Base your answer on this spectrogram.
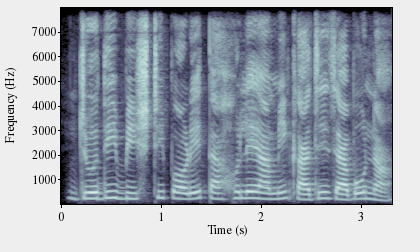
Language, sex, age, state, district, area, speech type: Bengali, female, 18-30, West Bengal, Jalpaiguri, rural, read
